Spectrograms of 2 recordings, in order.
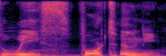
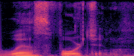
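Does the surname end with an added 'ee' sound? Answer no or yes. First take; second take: yes; no. First: The name is distorted, surname ending in 'ee'. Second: The name is said plainly, surname ending in 'chun'. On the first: A heckler mangled the name on purpose. The speaker calls it wrong. "purposely mispronounce names" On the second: This is the player's real name. The speaker calls it right. "I remember it was Wes Fortune"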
